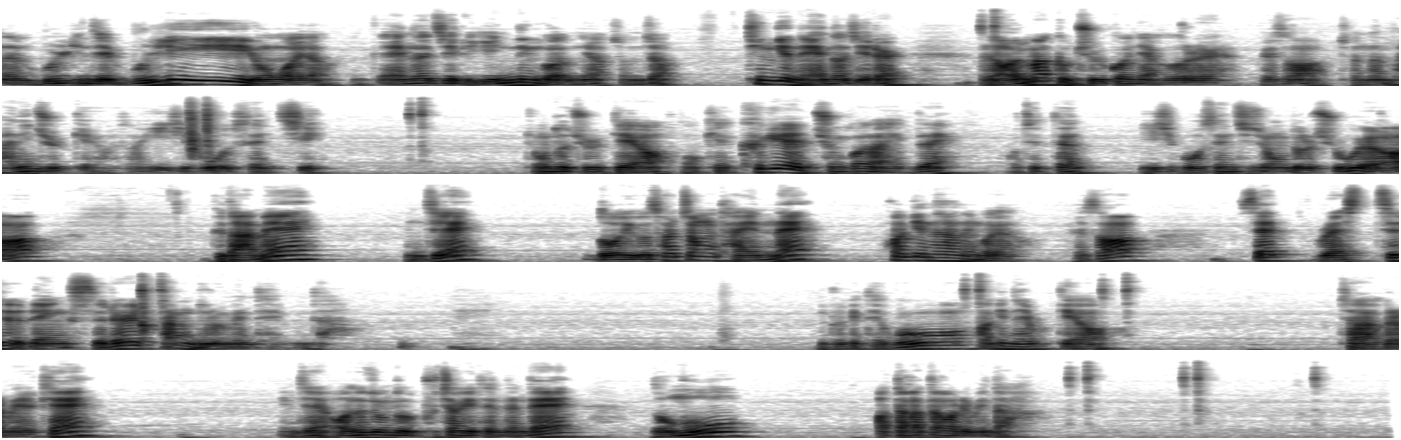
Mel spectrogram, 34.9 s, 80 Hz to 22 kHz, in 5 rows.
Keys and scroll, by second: 7.0 typing, 8.2 Return, 34.6 3.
